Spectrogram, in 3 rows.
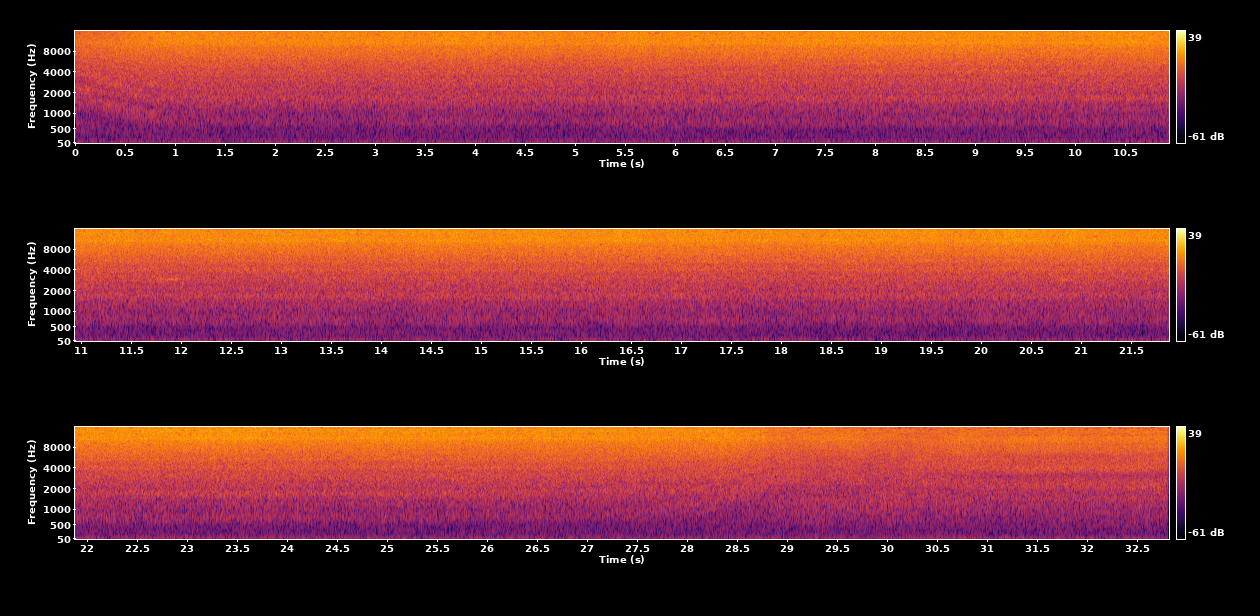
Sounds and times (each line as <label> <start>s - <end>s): fountain 0.0s - 32.8s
